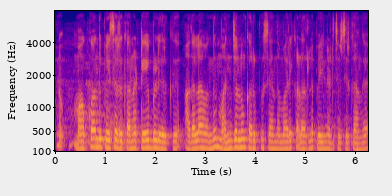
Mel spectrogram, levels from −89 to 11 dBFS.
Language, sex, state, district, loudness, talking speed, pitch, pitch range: Tamil, male, Tamil Nadu, Nilgiris, -15 LUFS, 145 wpm, 145 Hz, 140-160 Hz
